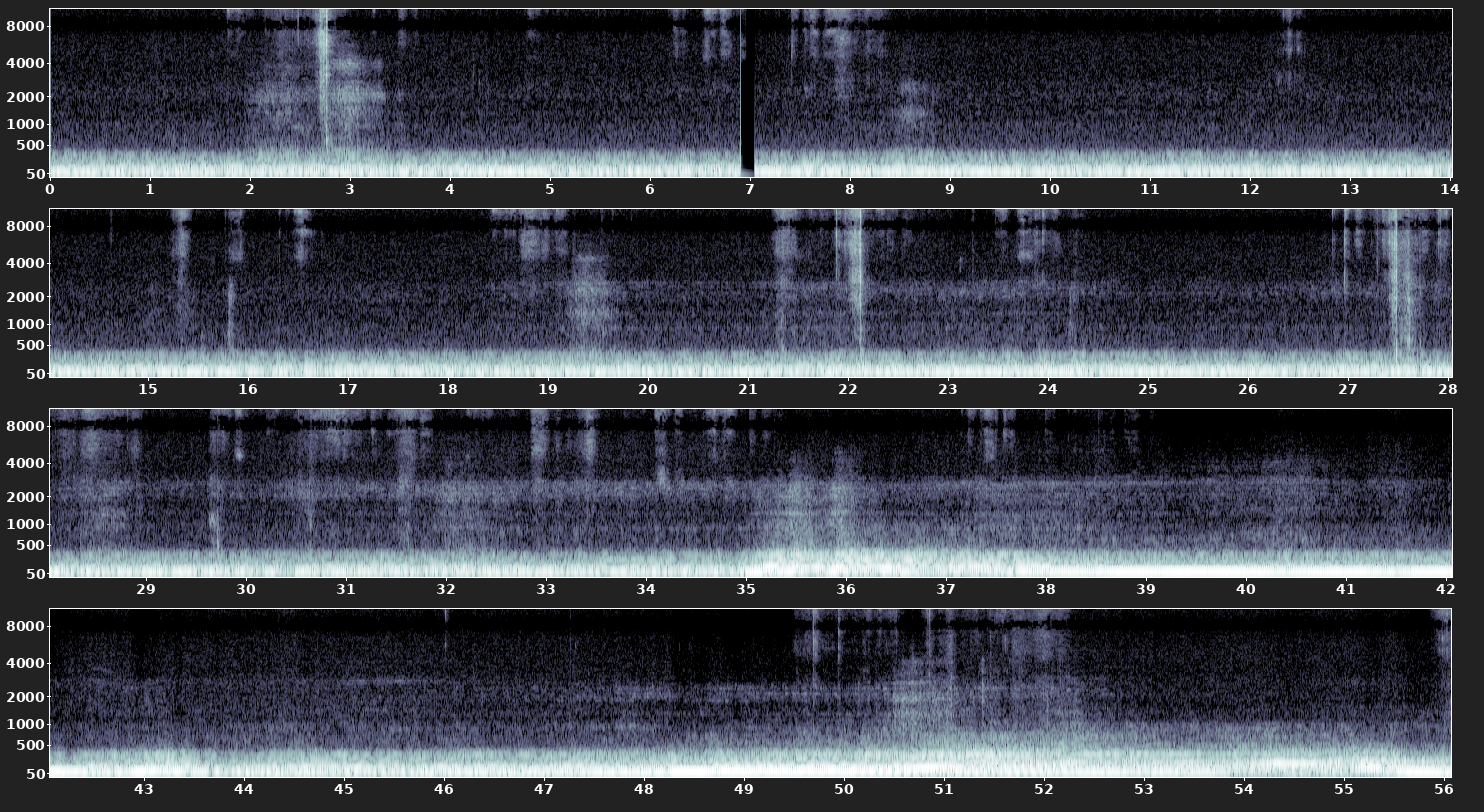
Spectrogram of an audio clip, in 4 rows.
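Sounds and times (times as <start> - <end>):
low rumble: 0.0 - 56.0
markers scratching on paper: 6.2 - 8.4, 15.1 - 16.8, 17.7 - 19.7, 21.1 - 24.4, 26.8 - 35.6, 37.0 - 39.0, 49.5 - 52.4.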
